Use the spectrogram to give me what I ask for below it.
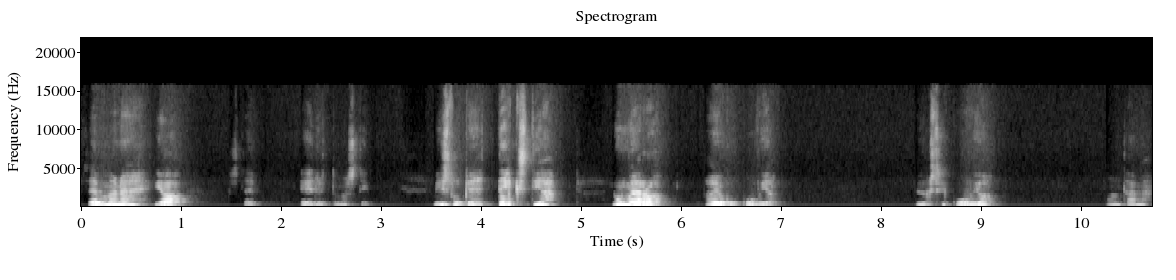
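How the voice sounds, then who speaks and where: A thirteen-year-old girl with a high voice, talking in a soft, hushed way and rambling on in a casual home vlog. She is filmed on a phone in a bedroom with some echo. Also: long pauses. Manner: quiet, soft-spoken, rambling and chatty. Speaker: vlogger. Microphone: phone camera.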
